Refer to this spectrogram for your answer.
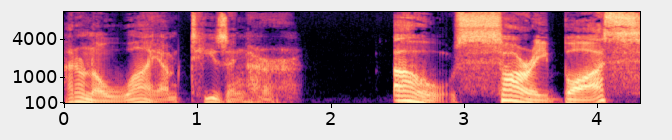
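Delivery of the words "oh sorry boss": apologetic tone, said through a groan. Answering the boss after being woken up: groaning. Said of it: "she groans".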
